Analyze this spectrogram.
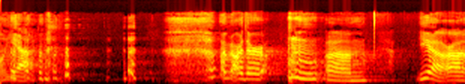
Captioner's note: laughs; clears throat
